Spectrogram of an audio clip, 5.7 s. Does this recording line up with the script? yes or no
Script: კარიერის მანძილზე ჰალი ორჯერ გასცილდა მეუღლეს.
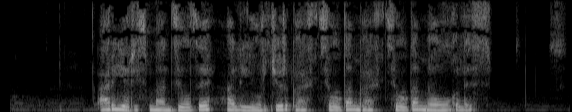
no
